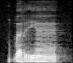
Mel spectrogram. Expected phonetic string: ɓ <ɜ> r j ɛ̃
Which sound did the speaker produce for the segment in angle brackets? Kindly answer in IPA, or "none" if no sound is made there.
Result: ɜ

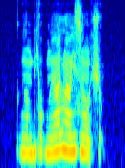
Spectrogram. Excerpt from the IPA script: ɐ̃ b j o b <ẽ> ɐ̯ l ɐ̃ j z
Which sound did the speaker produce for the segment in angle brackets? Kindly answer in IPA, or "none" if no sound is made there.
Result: ẽ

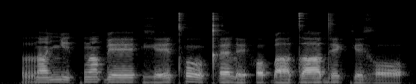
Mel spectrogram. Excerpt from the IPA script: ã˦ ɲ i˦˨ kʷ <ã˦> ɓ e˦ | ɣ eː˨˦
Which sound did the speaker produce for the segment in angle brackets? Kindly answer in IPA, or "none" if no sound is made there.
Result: ã˦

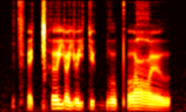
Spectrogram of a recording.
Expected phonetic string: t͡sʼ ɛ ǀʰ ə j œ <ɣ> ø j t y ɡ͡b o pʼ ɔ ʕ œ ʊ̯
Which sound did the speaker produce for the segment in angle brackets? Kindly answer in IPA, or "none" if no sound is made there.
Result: j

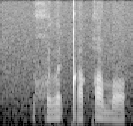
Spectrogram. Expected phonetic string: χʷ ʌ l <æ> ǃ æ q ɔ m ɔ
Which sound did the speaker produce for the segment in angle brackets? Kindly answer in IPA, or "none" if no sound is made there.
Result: ə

